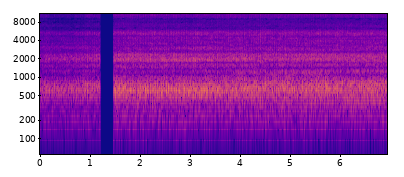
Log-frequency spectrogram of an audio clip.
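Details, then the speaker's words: MSR XGK multi-fuel stove, over 20 years old, after basic service, once primed: steady, even full roar with no sputter or surging after a brief gap, burning properly at full output. "let's here we go that's it there so it's just absolutely raging"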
